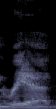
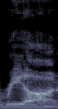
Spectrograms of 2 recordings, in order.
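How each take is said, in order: First: "Riyadh" as ree-AA, flat A as in "cat"; first attempted pronunciation. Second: "Riyadh" as ree-AHD; alternative pronunciation. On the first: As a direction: say "Riyadh" with a "cat" vowel and hardly any final D. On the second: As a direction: say "Riyadh" with an open "ah" and a clear final D. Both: Real, not acted. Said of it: "however the hell you say it".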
